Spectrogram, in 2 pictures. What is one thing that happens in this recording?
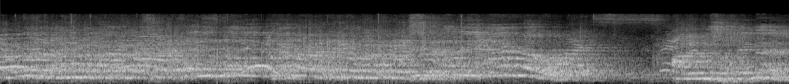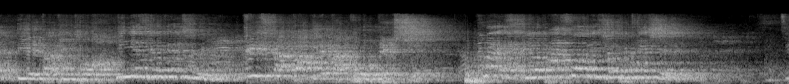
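A middle-aged man sings loudly through a microphone in an echoing hall.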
